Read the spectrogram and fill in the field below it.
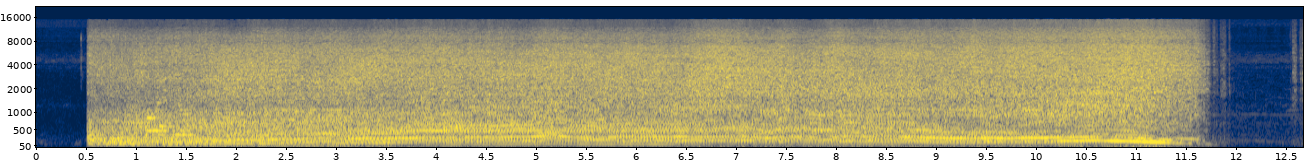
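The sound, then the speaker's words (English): A loud supercharged car engine, its front motor fitted with a prototype supercharger, revs steadily for about eleven seconds, a high mechanical whine riding over the roar as the pitch climbs and dips, then cuts off abruptly. “Yeah, because you can hear it whining.”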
